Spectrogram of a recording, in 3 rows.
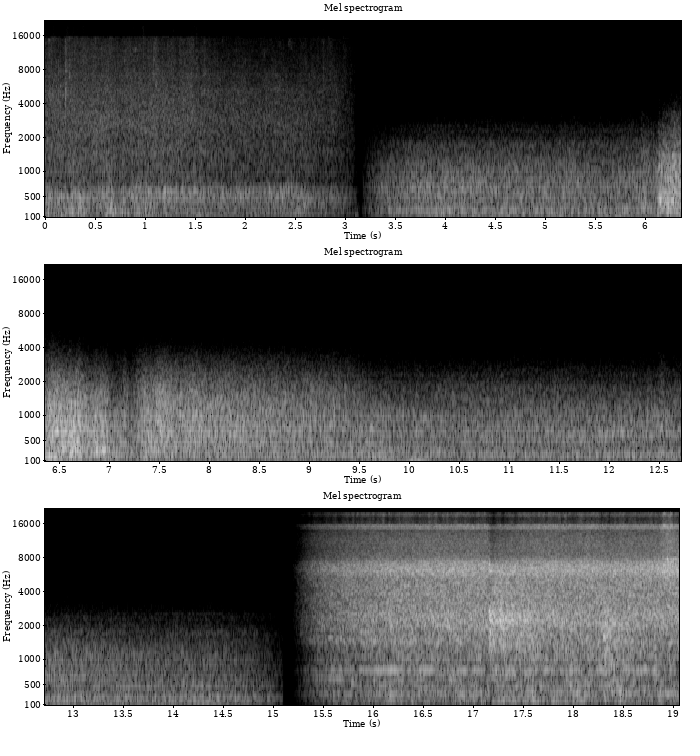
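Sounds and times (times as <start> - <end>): heavy machinery rumbling: 5.5 - 19.0.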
